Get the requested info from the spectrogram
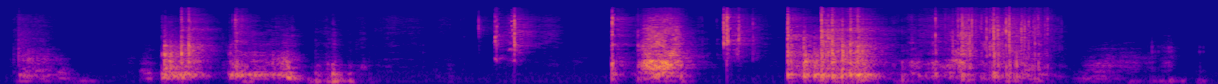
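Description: Cardboard trading-card blaster box being lifted off a stack of boxes and handled, making a run of irregular scraping and rustling noises that are loudest in the second half.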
